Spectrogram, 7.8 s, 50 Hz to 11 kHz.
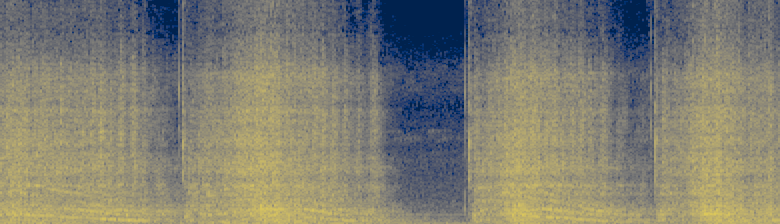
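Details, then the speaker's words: DK2 Warrior Samurai 17,500 lb winch on roll-off dumpster trailer, about 3 years of near-daily heavy use: harsh grinding with falling motor whine when paying out near the end as brake engages; gear teeth found ground, winch rebuilt. "So it sounds like it's hitting a gear. So as it starts to want to brake, it makes a horrible grinding noise."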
